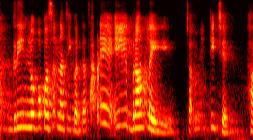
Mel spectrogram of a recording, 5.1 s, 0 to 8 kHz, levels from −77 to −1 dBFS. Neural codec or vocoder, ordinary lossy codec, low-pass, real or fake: codec, 16 kHz, about 1 kbps, DyCAST, with the encoder's durations; none; none; fake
